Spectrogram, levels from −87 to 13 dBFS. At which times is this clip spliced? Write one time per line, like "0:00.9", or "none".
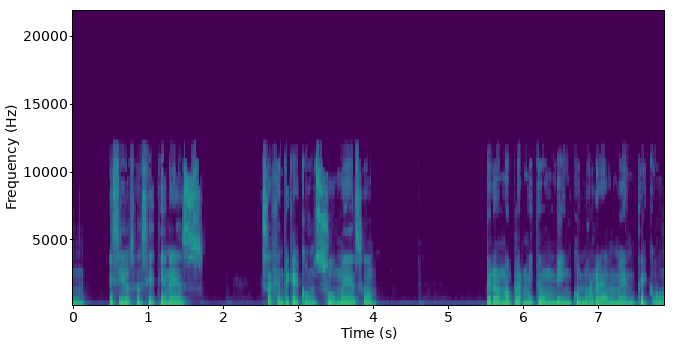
none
